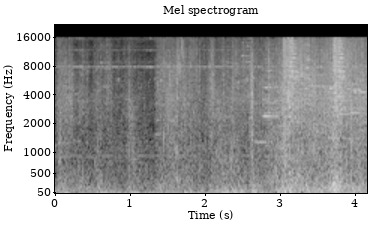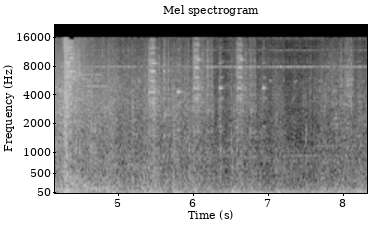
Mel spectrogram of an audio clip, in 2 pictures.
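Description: Hurried footsteps run across a hard floor.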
